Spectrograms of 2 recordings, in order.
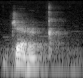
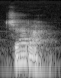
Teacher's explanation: It's got a kind of a vowel between those two syllables there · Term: epenthesis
